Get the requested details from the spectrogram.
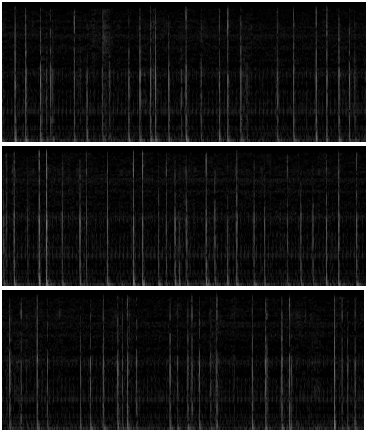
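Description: Long nails scratch and tap across the holographic, scale-textured plastic cover of a notebook-sized book, producing dozens of quick, dry clicks and scratches in a steady, irregular stream. Each sound is short and crisp with almost no ring, sitting over a faint low hum.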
